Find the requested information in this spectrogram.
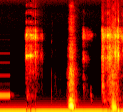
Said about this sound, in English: That sounds like rustling.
